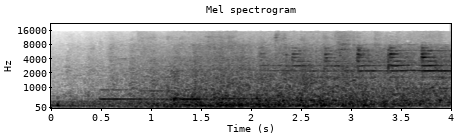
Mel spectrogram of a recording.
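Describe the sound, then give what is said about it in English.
A train rolls steadily along the rails, a continuous loud rumble with a faint tonal whine and occasional rattling clatter, growing slightly louder midway. No one speaks. “So he started traveling by train.”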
